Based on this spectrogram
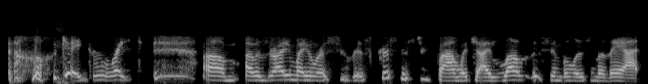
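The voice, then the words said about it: Boston accent. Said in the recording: “it's a Boston accent. Sorry, you're going to hear that... Love the Boston accent.”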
